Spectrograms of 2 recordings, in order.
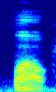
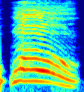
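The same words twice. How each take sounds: First: Whoa much softer, lower, almost breathed; hushed whoa. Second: « whoa » lancé fort et haut, surpris; mock loud whoa. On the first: Shown as a demonstration. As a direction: redo it softly, under the breath. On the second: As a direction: shout it out like a stunned guy. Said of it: "Jake goes".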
